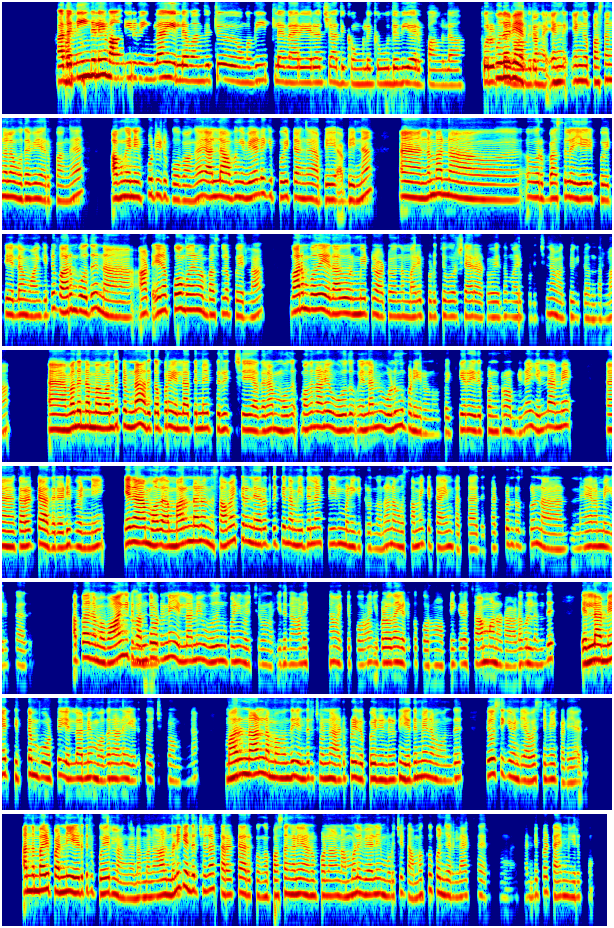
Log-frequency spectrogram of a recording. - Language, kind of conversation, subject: Tamil, podcast, உங்களின் பிடித்த ஒரு திட்டம் பற்றி சொல்லலாமா?
- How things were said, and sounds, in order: drawn out: "நா"; in English: "க்ளீன்"; in English: "கட்"; in English: "ரிலக்ஸ்ஸா"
